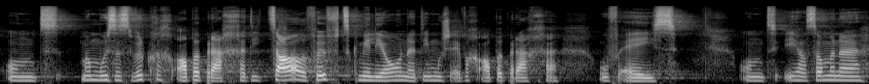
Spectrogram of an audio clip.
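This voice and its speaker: In a large hall, a middle-aged woman from Switzerland is interviewed on stage at an event, answering earnestly and thoughtfully in a Swiss German accent with plenty of fillers and restarts. Her voice is fairly low, steady, a bit bright, and a little slow.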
